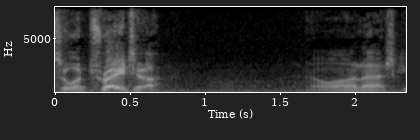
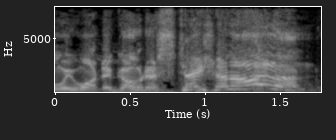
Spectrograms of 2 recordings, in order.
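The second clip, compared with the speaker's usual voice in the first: raised, higher shout; 6 dB louder than usual. Acted. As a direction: shout it out in exasperation. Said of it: "There's no need to shout".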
